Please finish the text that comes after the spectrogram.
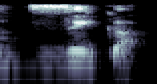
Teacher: а голосний наступне слово Дзига Подивіться знову букви ДЗ д і з означають один звук ДЗ і він буде твердим приголосним тому позначили його відповідно и голосний Ґ приголосний твердий і а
